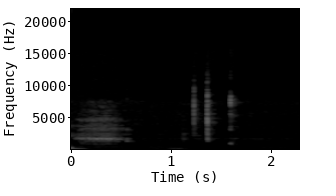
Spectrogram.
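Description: Near silence broken by three or four faint, sharp computer-mouse clicks a little over a second in.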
